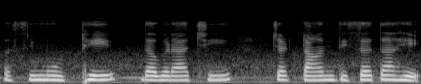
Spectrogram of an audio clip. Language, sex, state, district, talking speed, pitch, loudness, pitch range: Marathi, female, Maharashtra, Gondia, 85 wpm, 205 Hz, -14 LUFS, 200-210 Hz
